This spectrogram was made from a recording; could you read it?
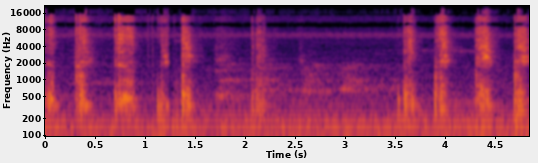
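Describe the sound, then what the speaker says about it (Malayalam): Grated coconut roasting in a pan for bitter gourd theeyal is stirred with a spoon, giving scattered scraping and clinking strokes in short irregular bursts, close and clear. "ആ സമയം വരെ നമുക്കൊന്ന് ഇങ്ങനെ വറുത്തെടുക്കാം തേങ്ങ."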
